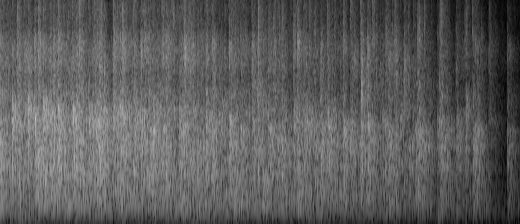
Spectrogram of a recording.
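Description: Audience applauding, many hands clapping at once; the clapping slowly dies down and fades out near the end.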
